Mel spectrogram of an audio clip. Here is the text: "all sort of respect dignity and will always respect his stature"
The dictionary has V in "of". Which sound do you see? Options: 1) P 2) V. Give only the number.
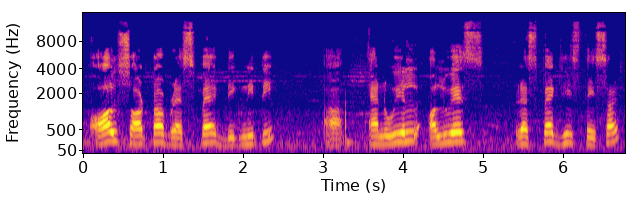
1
